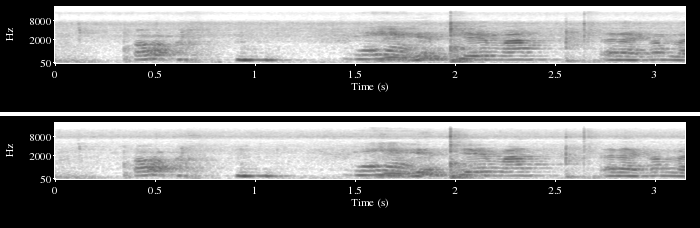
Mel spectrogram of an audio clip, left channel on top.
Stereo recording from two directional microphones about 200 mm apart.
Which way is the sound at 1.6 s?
20° right (ahead or behind).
